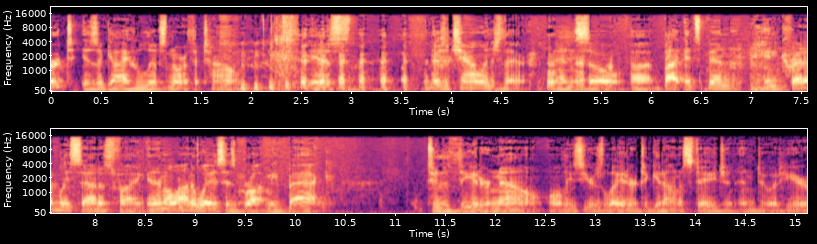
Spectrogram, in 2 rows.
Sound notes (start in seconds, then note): 1.8 chuckle; 6.8 clears throat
